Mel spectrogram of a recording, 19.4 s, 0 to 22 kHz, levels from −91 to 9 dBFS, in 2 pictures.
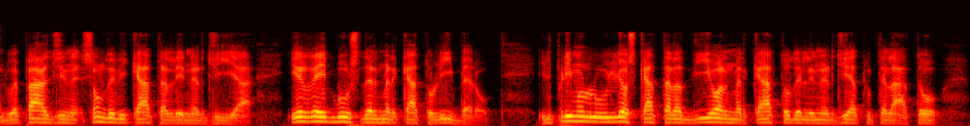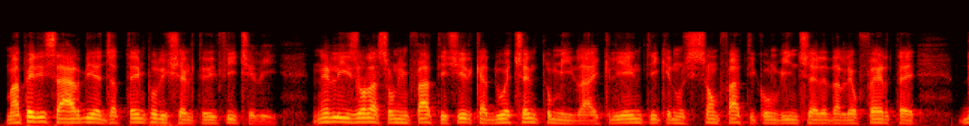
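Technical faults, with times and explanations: The speech comes through a wideband telephone path whose sound fits G.722 coding at 48 kbit/s, with content extending up to 7.7 kHz and nothing above, carrying only the light upper-band hiss and slightly grainier lower band that this coding mode leaves.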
